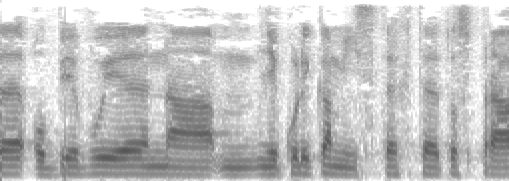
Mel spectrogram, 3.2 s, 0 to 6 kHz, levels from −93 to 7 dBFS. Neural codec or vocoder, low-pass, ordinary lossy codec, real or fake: none; 5.4 kHz; AAC, 48 kbps; real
